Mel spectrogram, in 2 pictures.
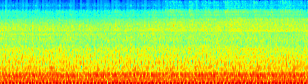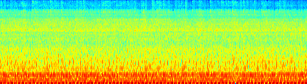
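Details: Air-cooled Deutz diesel idling after reassembly with new fuel pump, new head gaskets, heads torqued, intake and exhaust refitted; owner unsure a fitting leak is fixed, possible cracked housing. Loud, steady clatter at two beats a second under constant fan roar; healthy idle.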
